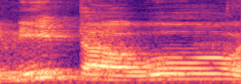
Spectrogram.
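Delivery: "Nitau" high and loud; emphatic Grovan. Shown as a demonstration. Teacher demonstrating the emphatic word, loud. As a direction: punch "Nitau". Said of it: "So then you would say".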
